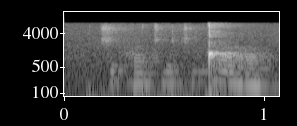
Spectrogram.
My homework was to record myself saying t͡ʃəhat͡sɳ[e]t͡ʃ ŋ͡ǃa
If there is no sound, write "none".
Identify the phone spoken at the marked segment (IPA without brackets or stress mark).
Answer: e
